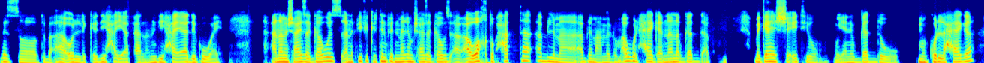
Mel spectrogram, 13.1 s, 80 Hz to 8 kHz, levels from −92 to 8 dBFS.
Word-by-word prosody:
بالضبط 135 -5 -4
بقى 140 0 -7
هاقول 140 -1 0
لِك، 130 +2 -7
دي 145 +2 -1
حقيقة 150 -1 -2
فعلًا، 130 0 -3
دي 145 - 0
الحقيقة 155 +1 +2
دي 145 -1 0
جوّايا. 130 -2 -4 0.7
أنا 150 +1 +5
مش 150 -1 +6
عايز 150 +1 +3
أتجوّز، 160 +3 +1
أنا 145 0 +2
في 170 +5 -2
فكرتين 165 -1 -1
في 170 - -1
دماغي 155 +1 +2
مش 155 - +1
عايز 155 0 0
أتجوّز 150 +1 -1
أ - - -15
أو 145 +2 +4
أخطب 155 -4 -1
حتّى 200 +5 -1
قبل 170 -3 0
ما، 135 -2 -2
قبل 150 +1 -3
ما 145 - -1
أعملهم. 130 +2 -5
أول 185 -1 0
حاجة 155 -3 +1
إن 140 +1 -1
أنا 155 +1 +2
بجد 155 +1 -5
أكون 145 -1 -12 0.4
مجهّز 165 +1 +4
شقتي 150 0 +1
ومن 130 0 -9
ويعني 130 0 -4
بجد 145 +1 -3
ومن 140 +2 -2
كل 150 0 +4
حاجة، 155 +5 +3
إن 200 - -3
150 Hz, 215 wpm, -24 LUFS, 140-155 Hz, 0.7 s, مش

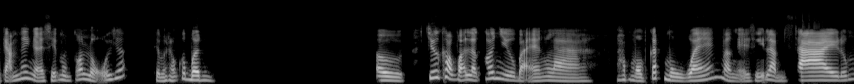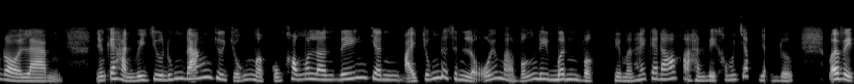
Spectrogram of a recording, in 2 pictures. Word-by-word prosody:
cảm 210 - 0
thấy 285 - 0
nghệ 225 -10 +1
sĩ 180 +2 -4
mình 205 -3 -4
có 230 +5 0
lỗi 215 -1 -1
á, 335 - -2 0.3
thì - - 0
mình 175 - -3
hổng 175 - -4
có 260 - -3
bênh. 200 -3 +7 1.7
Ừ, 185 -3 +4 0.2
chứ 305 +2 +2
không 250 - +4
phải 195 +1 +4
là 195 -3 +3
có 265 - +1
nhiều 230 -9 0
bạn 170 0 0
là 160 -3 0 0.3
hâm 215 +2 -5
mộ - - -6
một 165 0 0
cách 275 0 +2
mù 180 -8 +1
quáng 195 - +3
và - - +1
nghệ 155 -1 -5
sĩ - - -4
làm 200 -6 +2 0.2
sai 195 0 +10
đúng 200 +5 -5
rồi, 180 -7 +1
làm 155 -2 0 0.5
những 185 +2 -5
cái 265 - +1
hành 170 -9 -1
vi 195 +2 -1
chưa 220 0 -3
đúng 260 +6 -6
đắn, 285 - +3
chưa 275 -6 -4
chuẩn 210 +4 -9
mực 175 -4 -4
cũng 170 - -8
không 230 +5 -1
có 255 - -4
lên 225 -3 -1
tiếng 280 +7 -2
trên 220 -7 -5
đại 155 - 0
chúng 230 - -6
để 335 - -3
xin 255 -5 -8
lỗi 200 +5 -4
mà 235 -5 -5
vẫn 195 +10 -7
đi 250 -1 -2
bênh 230 0 -2
vực 175 -4 -3 0.2
thì 175 - -5
mình 165 -1 -6
thấy 225 +4 -6
cái 265 +1 -5
đó 255 +3 0
h - - -5
hành 185 -2 -5
vi 190 - -3
không 205 +3 -12
có - - -7
chấp 375 - -6
nhận - - -10
được. 175 - -6 0.4
Bởi 245 - +7
vì 210 -8 +2
205 Hz, 270 wpm, -24 LUFS, 180-240 Hz, 1.7 s, sai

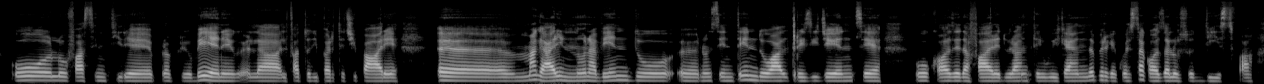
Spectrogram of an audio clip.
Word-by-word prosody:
o 195 0 +2
lo 185 -1 -2
fa 175 0 +1
sentire 170 -2 -3
proprio 160 -1 -8
bene 175 -3 +4
l 165 +1 -7
la 165 -1 +3
il 160 - -10
fatto 170 0 -5
di 165 0 -10
partecipare, 160 -1 +1 0.4
ehm, 170 -3 +3
magari 180 -1 +4
non 175 0 -2
avendo, 175 0 -1
ehm 170 -1 -3
non 175 +1 -5
sentendo 175 +1 -1
altre 170 0 +3
esigenze 170 0 0 0.3
o 175 0 -1
cose 170 +1 +1
da 170 - +1
fare 165 +1 +3
durante 165 0 -3
il 165 - -5
weekend, 165 +2 -2
perché 190 -4 -4
questa 170 +7 -2
cosa 170 -1 +1
lo 170 -1 -1
soddisfa. 160 0 -5
170 Hz, 155 wpm, -25 LUFS, 165-175 Hz, 0.4 s, bene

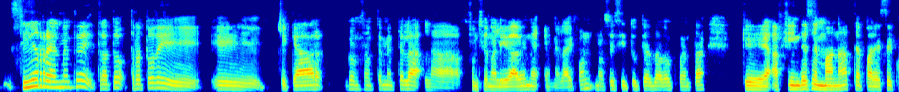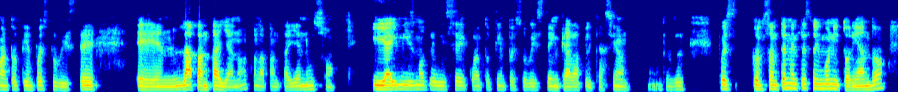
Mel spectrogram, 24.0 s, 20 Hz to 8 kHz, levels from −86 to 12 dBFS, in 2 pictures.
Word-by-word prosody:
Sí, 180 0 +5
realmente 190 -1 +3
trato 145 +5 -3
trato 145 +4 -3
de, 125 -11 0
eh, 115 -5 -2 0.2
checar 125 +2 +3 0.3
constantemente 125 -1 -8
la 130 -2 +2
la 95 -3 -4
funcionalidad 105 -1 +3
en 120 -1 -1
el 110 - -3
en 105 -2 -13
el 95 - -8
iPhone. 135 +9 -5
No 110 -2 -8
sé 120 +3 -6
si 120 +2 -6
tú 125 - -6
te 120 - -4
has 115 - -3
dado 115 -1 -2
cuenta 115 +3 -4 0.5
que 115 -2 +4
a 110 - +4
fin 125 -1 +4
de 130 - +5
semana 120 -2 +5
te 130 - +1
aparece 110 +1 0
cuánto 120 0 -3
tiempo 120 0 -5
estuviste 115 +1 -2 0.5
en 105 0 +1
la 125 -1 +7
pantalla, 115 -2 +3
¿no? 130 +7 -9
Con 120 - -10
la 105 - -6
pantalla 105 +2 -7
en 115 0 -1
uso. 120 -4 -8 0.5
Y 125 -1 +7
ahí 125 0 +7
mismo 125 -1 -2
te 125 - -6
dice 115 +1 -6
cuánto 115 -1 -11
tiempo 115 -1 -12
estuviste 105 -1 -9
en 110 - -3
cada 105 -1 0
aplicación. 100 +1 -8 0.2
Entonces, 115 -2 -11 0.4
pues, 135 -2 0
constantemente 140 +3 +2
estoy 150 0 0
monitoreando. 130 0 +1
120 Hz, 150 wpm, -23 LUFS, 110-130 Hz, 0.5 s, la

